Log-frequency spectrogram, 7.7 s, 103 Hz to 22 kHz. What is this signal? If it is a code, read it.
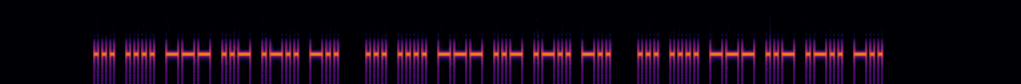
Morse code, heard as a keyed tone, about 40 wpm, 700 Hz. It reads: SHOULD SHOULD SHOULD
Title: Top 300 Words Repeated 40wpm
